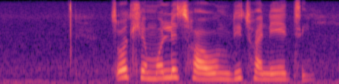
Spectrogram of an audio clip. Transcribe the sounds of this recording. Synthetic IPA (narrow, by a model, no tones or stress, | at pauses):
t͡sot͡ɬʰɛmʊlɪt͡sʰwaoŋ̩dit͡sʰwaneːt͡sʼɪ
